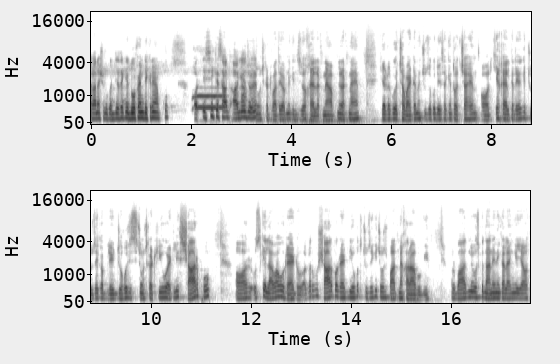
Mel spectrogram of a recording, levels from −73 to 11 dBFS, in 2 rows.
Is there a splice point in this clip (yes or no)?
yes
